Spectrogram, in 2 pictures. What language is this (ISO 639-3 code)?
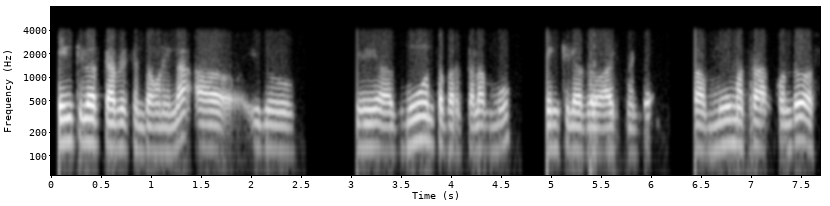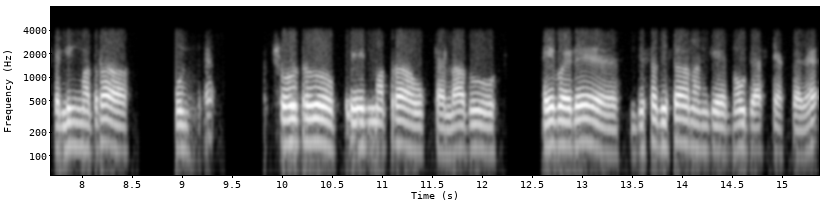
kan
